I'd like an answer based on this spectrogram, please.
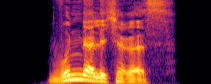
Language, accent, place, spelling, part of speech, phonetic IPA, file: German, Germany, Berlin, wunderlicheres, adjective, [ˈvʊndɐlɪçəʁəs], De-wunderlicheres.ogg
- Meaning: strong/mixed nominative/accusative neuter singular comparative degree of wunderlich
